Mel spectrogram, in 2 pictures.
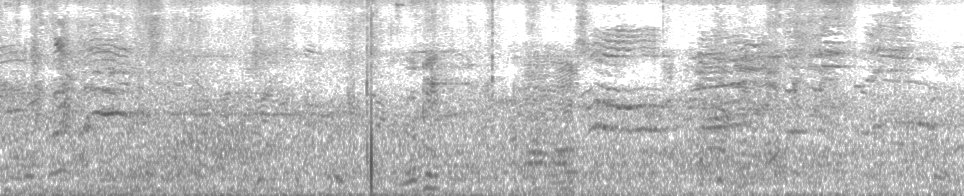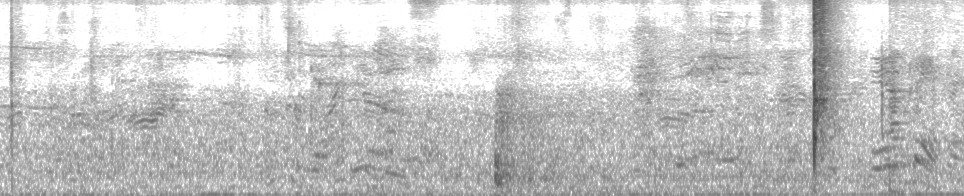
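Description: Players call out and chatter at a distance across an open field.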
